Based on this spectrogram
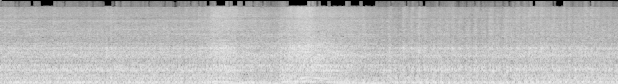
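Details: Exp Sea-Doo engine runs at steady rpm, then on two short throttle blips stumbles and sounds uneven as the center cylinder drops out each time it accelerates; misfire under acceleration.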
